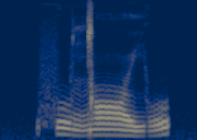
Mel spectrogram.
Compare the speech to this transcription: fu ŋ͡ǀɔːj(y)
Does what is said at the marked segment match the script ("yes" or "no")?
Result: no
